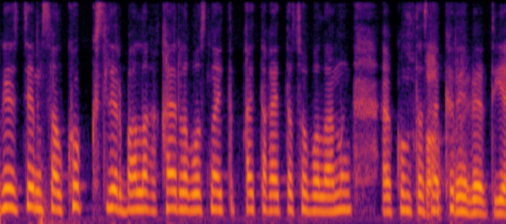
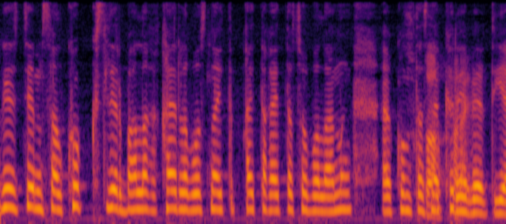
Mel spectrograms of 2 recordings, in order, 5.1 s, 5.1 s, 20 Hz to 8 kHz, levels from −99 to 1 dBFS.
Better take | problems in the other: second | noise reduction (neural separator model SepFormer DNS4)

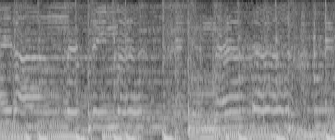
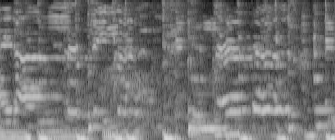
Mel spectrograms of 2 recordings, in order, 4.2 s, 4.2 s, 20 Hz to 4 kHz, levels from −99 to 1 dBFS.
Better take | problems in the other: first | noise reduction (classical method log-MMSE)

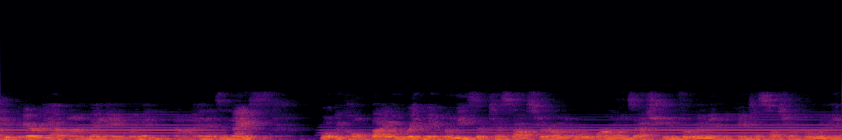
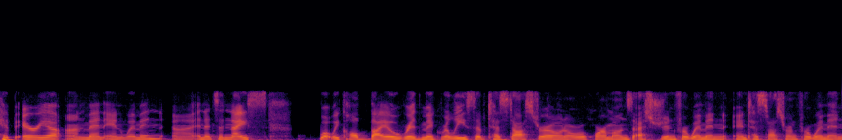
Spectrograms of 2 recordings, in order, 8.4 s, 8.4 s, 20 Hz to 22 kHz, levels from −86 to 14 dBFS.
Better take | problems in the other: second | background sound (Wind instrument, woodwind instrument); 20 dB below the speech // room echo; dies away in 0.7 s

